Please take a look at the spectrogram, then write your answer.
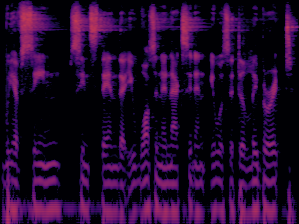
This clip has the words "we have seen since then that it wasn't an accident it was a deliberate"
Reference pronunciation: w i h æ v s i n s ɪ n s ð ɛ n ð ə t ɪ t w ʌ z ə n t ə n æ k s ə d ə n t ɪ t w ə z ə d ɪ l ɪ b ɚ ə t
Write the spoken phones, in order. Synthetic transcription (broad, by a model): w i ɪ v s i n s ɪ n s ð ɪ n ð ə t ɪ t w ʌ z ə n t ə n æ k s ə d ə n t ɪ t w ə z ə d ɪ l ɪ b ɚ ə t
